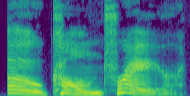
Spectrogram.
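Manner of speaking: slow, loud Southern drawl; exaggerated Southern accent. A narrator's reading. Ex-boyfriend taunts her, exaggerated Southern accent. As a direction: draw it out in an overdone Southern accent. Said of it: "in an exaggerated Southern accent".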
